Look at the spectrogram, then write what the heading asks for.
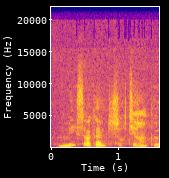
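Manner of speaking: soft unvoiced whisper to the cat. Real, not acted. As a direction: breathe it gently to the pet. (chuchoté doucement)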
